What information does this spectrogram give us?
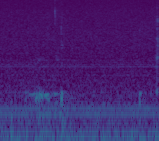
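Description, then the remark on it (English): Someone takes a quick sip of water: a soft, brief gulping swallow with a faint click, set against a low steady hum and no talking. “I had to get a sip of aqua first.”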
